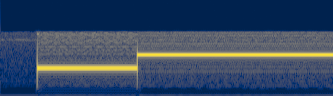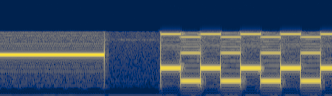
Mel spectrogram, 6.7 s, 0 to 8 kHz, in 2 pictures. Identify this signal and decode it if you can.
Two-tone page, heard as a one-second tone, then a three-second tone, about 880 then 1360 Hz. It is heard from 0.4 to 4.4 s.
